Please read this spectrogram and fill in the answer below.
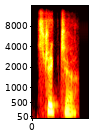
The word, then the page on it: stricture: Indian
